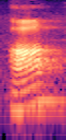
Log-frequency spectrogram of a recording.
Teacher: विवृत स्वर आ, जिसमें सबसे ज्यादा मुख खुलता है।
